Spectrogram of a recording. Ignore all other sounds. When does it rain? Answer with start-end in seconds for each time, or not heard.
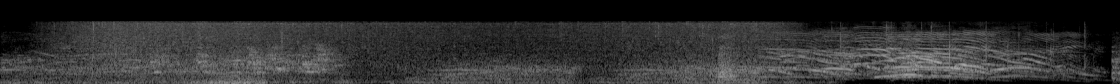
0.0-8.1.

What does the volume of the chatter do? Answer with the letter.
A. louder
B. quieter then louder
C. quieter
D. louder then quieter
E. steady
A.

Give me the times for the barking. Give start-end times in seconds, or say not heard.
1.5-3.5, 7.0-8.3.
